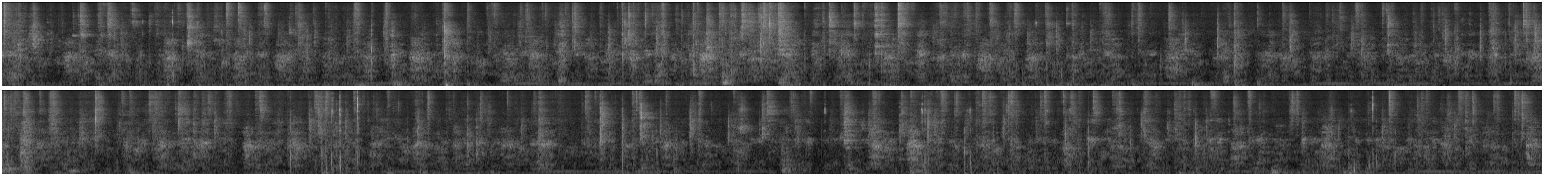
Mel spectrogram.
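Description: A dog running in circles through a house, chased by a person: quick footfalls and sharp clicks on hard floors, with the dog's own vocal sounds among them.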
